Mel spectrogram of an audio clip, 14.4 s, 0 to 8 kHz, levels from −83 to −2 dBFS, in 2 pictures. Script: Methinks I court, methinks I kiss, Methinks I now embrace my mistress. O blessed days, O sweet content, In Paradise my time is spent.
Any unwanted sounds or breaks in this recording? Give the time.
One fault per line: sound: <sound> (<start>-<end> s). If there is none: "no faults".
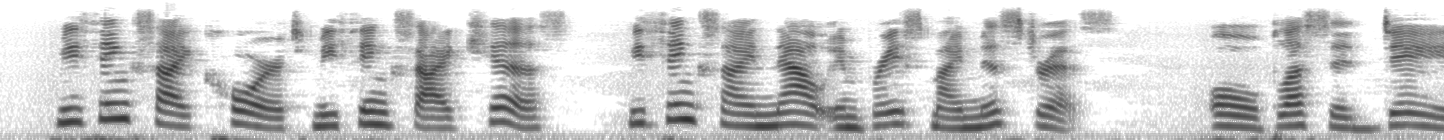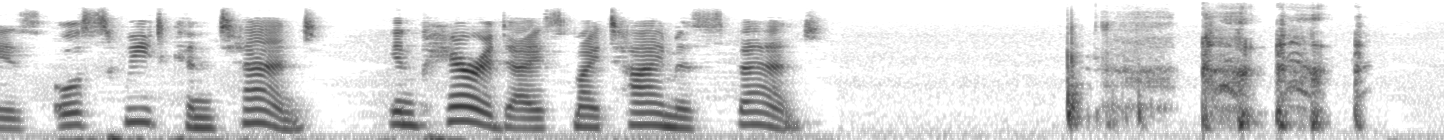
sound: cough (12.6-14.1 s)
